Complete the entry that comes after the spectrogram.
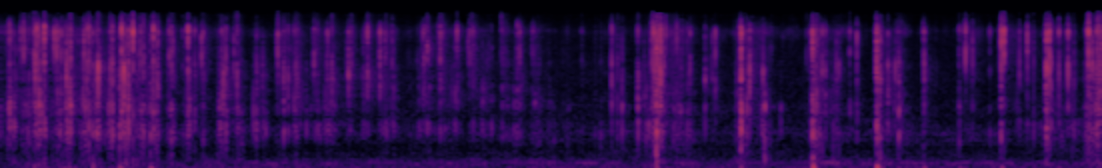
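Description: A small, full pocket tissue pack wrapped in thin plastic film is crinkled with the fingertips toward the camera. The result is a dense run of bright, crackly rustling with sharp, brief snaps scattered throughout and very little low end.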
